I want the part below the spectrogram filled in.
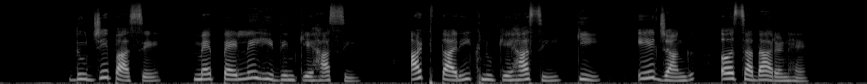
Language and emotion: Punjabi, neutral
